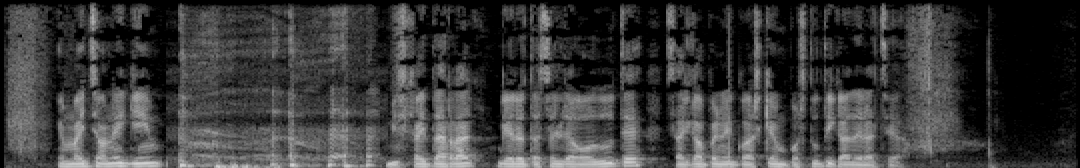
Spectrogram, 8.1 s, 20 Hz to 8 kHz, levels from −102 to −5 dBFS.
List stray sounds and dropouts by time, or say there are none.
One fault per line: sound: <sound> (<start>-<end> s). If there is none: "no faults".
sound: cough (1.3-2.9 s)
